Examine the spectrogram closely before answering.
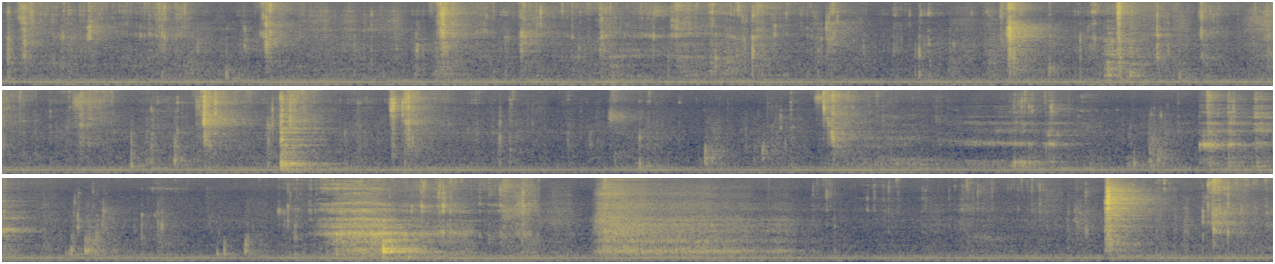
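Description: Close-miked eating sounds: a man chewing and swallowing, then drinking beer from a glass mug, with scattered small wet clicks and a louder sudden sound about two-thirds of the way through, over a steady low hum.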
